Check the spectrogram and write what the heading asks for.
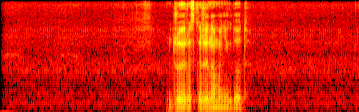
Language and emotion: Russian, neutral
